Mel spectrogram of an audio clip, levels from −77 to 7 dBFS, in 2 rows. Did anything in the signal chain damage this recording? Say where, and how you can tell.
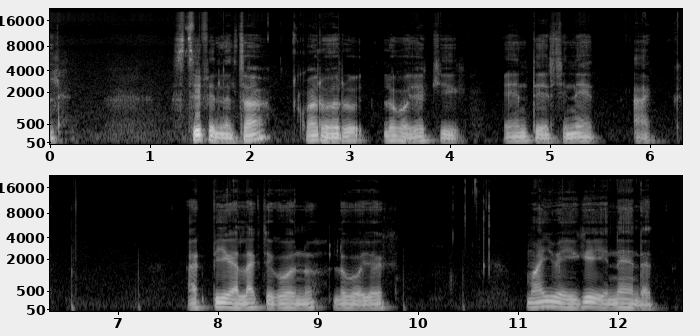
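Yes. From 1.44 to 1.49 s the loudest syllable turns harsh and crackly, its peaks flattened rather than rounded, with roughly a sixth of the samples in that stretch pinned at the converter's limit. This is microphone overload at the converter stage. The input gain was set high enough that the signal tried to go about 4 dB past the converter's ceiling, so the tops of the waveform were likely sliced off, adding that gritty edge.

The level then falls abruptly three times: at 1.49 s by about 4 dB, at 2.88 s by about 4 dB again, and at 8.34 s by about 2 dB. The speech and the background room sound drop together, in a single step each time, with no fade. That pattern is the microphone volume stepped down by call processing. The first drop lands right after the clipped peak, which points to the software likely reacting to the overload by cutting the device's input gain in stages.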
